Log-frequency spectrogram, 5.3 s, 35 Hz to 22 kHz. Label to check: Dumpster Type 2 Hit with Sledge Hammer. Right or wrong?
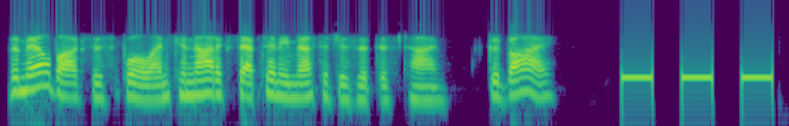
Wrong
